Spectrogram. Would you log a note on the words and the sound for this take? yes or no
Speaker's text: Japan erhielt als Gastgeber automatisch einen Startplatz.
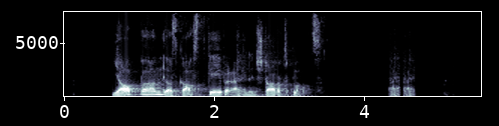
yes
